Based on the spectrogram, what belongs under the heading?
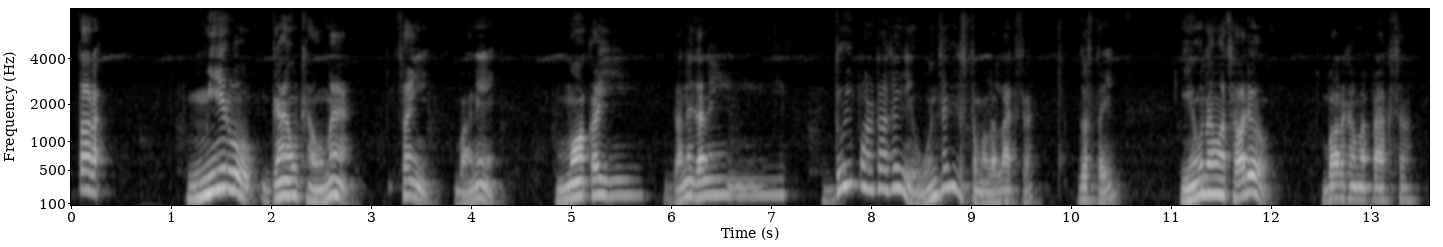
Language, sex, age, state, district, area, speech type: Nepali, male, 60+, West Bengal, Darjeeling, rural, spontaneous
